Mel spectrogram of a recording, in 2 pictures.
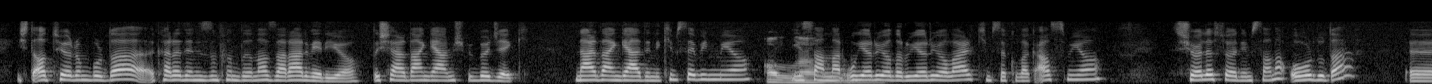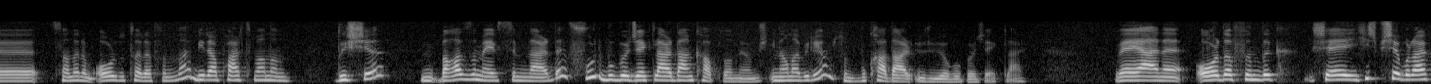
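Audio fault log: No faults heard anywhere in this speech recording.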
